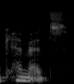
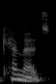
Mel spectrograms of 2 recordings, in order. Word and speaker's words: Kemet: uh they will be the noun will be pronounced a Kemet so so uh Egyptians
